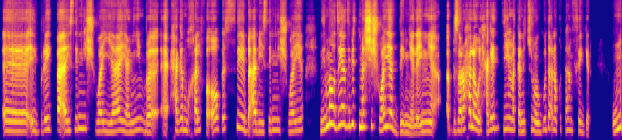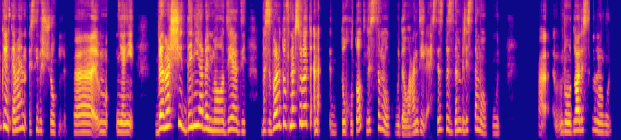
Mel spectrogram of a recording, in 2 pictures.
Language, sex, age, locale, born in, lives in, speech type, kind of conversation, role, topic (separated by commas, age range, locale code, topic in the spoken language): Arabic, female, 30-34, ar-EG, Egypt, Egypt, conversation, advice, user, إزاي بتتعامل مع إحساسك بالذنب عشان الشغل مخلّيك مقصّر مع العيلة؟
